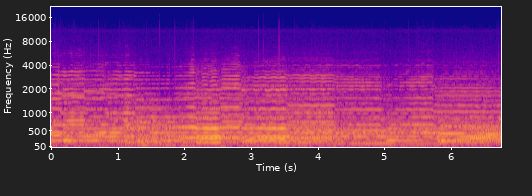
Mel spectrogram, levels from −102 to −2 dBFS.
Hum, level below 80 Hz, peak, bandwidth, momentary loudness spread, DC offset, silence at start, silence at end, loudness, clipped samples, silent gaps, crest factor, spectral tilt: none; -54 dBFS; -12 dBFS; 11 kHz; 7 LU; under 0.1%; 0 s; 0 s; -30 LUFS; under 0.1%; none; 16 dB; -8 dB/octave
